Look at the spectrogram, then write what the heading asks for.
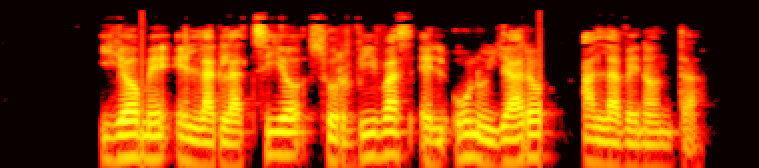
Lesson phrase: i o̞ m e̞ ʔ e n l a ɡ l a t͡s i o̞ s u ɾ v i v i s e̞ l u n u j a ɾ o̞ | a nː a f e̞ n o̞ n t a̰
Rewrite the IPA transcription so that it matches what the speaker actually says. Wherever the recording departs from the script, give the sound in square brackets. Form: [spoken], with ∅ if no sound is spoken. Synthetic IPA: i o̞ m e̞ ʔ e n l a ɡ l a t͡s i o̞ s u ɾ v i v [a] s e̞ l u n u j a ɾ o̞ | a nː a [v] e̞ n o̞ n t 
